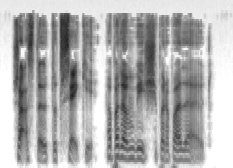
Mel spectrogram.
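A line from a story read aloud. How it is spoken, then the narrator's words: Grumbling house spirit. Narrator (Russian): продолжал бурчать домовой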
